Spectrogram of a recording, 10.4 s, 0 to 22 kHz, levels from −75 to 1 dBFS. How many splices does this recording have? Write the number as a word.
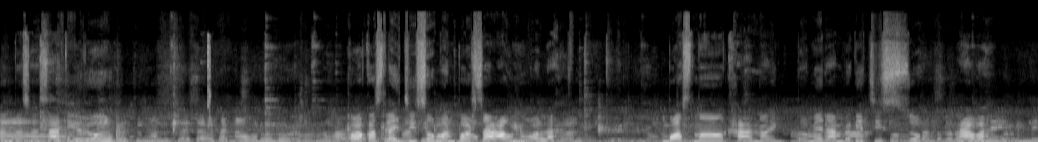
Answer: zero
